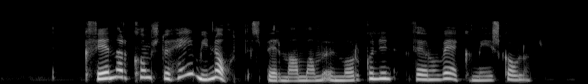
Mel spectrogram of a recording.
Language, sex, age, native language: Icelandic, female, 20-29, Icelandic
